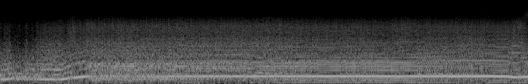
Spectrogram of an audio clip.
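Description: Drag-racing motorcycle engine revving. Its pitch climbs about a second in and is then held steady at high revs.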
